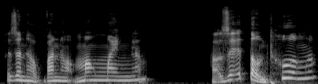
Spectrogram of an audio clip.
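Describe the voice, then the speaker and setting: A man's voice: high-pitched, sing-song, moderate pace. A man from Vietnam, hosting a ghost story channel and chatting emphatically with his listeners. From Thai Nguyen, northern Vietnam. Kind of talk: casual chat to listeners.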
